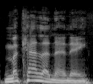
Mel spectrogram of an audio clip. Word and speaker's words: McElhenney: And it's Rob McElhenney.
